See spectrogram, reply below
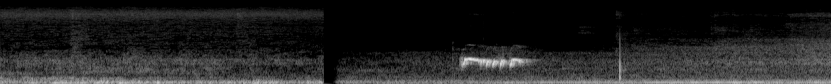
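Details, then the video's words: Zebra dove master recording for training pet birds: after a brief dropout, a single crisp phrase of rapid trilled coo notes, then a sharp click, over continuous low hum. "Masteran burung perkutut,sangat jernih dan gacor"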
